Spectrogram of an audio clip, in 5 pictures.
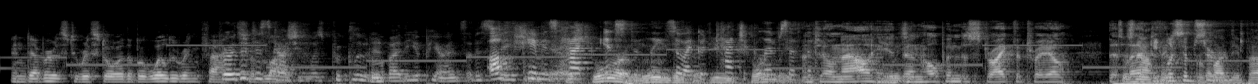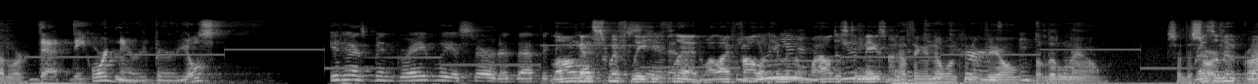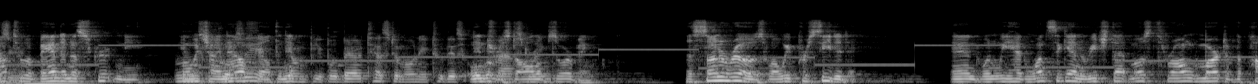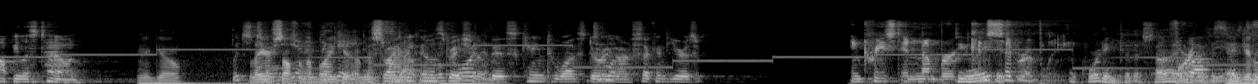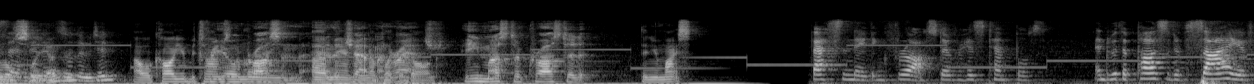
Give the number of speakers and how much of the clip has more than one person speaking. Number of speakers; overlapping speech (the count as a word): ten, about 45%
